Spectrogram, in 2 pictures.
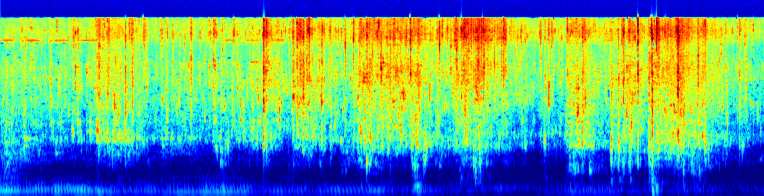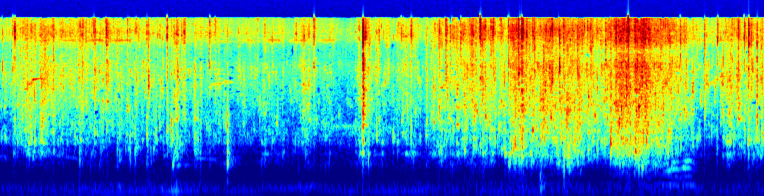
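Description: Shallow muddy water splashing and squelching as hands and a plastic basket scoop through a dense mass of wriggling stinging catfish, with a busy patter of small splashes, a sharp tap about eleven seconds in and a louder splashy stretch near the end.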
